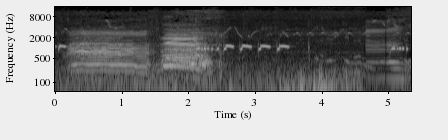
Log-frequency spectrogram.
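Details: Cattle herd roaming and grazing in an open rural field: two long, loud harmonic moos back to back, the second rising and brighter, then a run of short repeated chirps from a nearby bird and a final shorter low moo.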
